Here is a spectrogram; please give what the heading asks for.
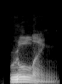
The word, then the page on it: ruling: American English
